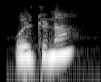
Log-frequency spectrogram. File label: "ultana", Punjabi; ਉਲ਼ਟਣਾ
